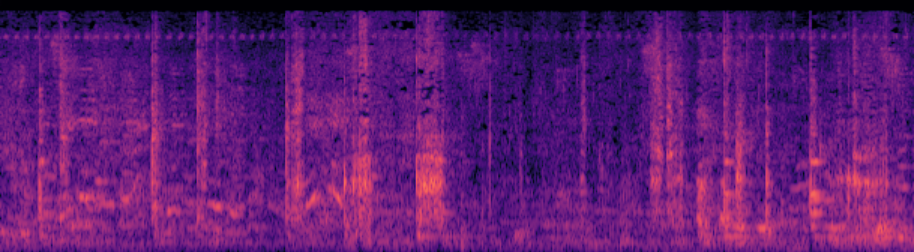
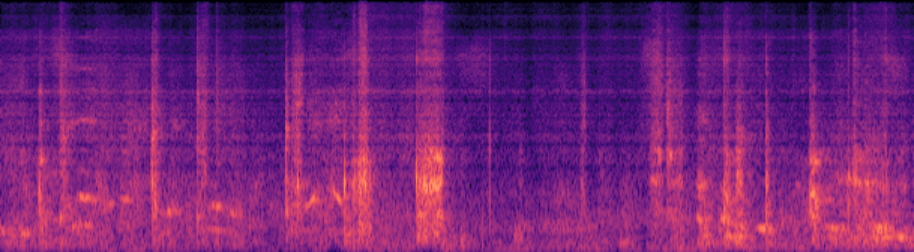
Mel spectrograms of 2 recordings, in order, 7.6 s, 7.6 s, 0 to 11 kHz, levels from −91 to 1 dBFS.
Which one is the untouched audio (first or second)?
first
